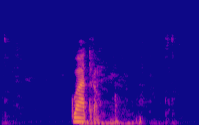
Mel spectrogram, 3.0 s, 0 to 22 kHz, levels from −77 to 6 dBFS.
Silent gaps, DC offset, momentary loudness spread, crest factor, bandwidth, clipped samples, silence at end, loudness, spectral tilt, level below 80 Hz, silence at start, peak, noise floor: none; under 0.1%; 25 LU; 26 dB; 7.2 kHz; under 0.1%; 0.9 s; -23 LUFS; -7 dB/octave; -48 dBFS; 1.1 s; -4 dBFS; -73 dBFS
